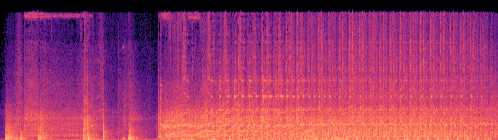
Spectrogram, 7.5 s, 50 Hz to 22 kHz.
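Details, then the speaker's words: Tecumseh 6.5hp go-kart engine after carburetor replacement: a few rough pulls, then it races at fast steady high speed; throttle found stuck a quarter open inside the carburetor. "uh i think what we've got if we look inside the uh carburetor the throttle is stuck open oh yeah she's a quarter of the way open"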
